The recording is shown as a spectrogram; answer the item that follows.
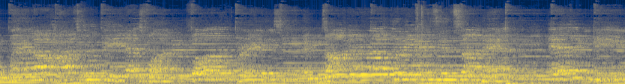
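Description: A live worship band playing a contemporary worship song: several voices singing together over electric guitar, bass, keyboard and drums, with steady drum and cymbal hits.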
